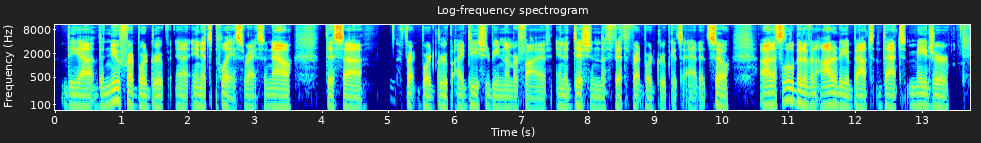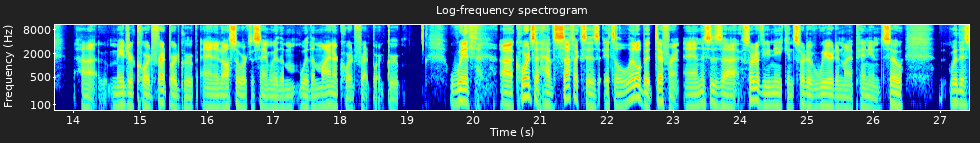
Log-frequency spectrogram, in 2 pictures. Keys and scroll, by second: 11.6 super+z.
